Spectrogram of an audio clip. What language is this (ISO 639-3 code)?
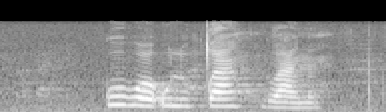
xho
